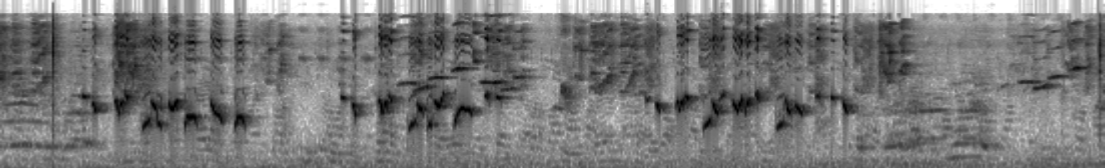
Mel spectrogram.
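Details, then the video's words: Young white-rumped shama just past its speckled juvenile stage, singing bursts of rich whistled and slurred notes around mid pitch, mixed with harsh scratchy squawks, in rapid chattering phrases broken by short pauses. "KICAU BURUNG MURAI MUDA LEPAS TROTOL"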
